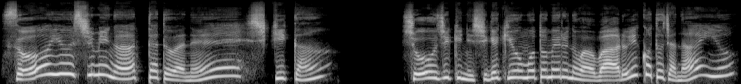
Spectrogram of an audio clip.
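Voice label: DIALOGUE, Japanese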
